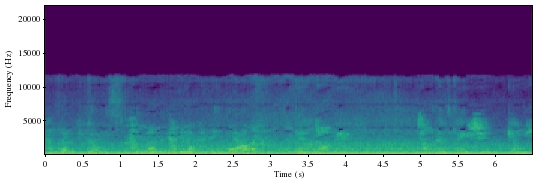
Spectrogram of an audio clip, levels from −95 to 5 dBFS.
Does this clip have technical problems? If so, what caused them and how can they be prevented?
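Yes. Throughout the sound, the treble sounds synthetic and gritty, with nothing above about 11.8 kHz. This points to heavy HE-AAC compression at a low bitrate, around 16 kbps. The likely cause is spectral band replication rebuilding the upper band from copied lower bands, so its harmonics misalign. Encoding at a higher bitrate with plain AAC would prevent this.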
